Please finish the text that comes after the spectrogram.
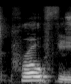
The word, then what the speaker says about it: Prophy: And Chris Prophy, Center Square. rhymes with trophy, musically obsessed.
